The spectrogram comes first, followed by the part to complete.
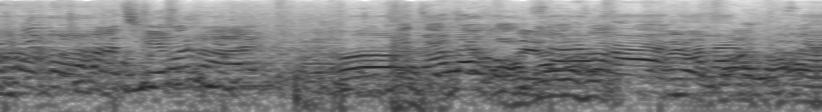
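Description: Speech only: several people chatting.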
